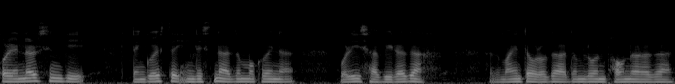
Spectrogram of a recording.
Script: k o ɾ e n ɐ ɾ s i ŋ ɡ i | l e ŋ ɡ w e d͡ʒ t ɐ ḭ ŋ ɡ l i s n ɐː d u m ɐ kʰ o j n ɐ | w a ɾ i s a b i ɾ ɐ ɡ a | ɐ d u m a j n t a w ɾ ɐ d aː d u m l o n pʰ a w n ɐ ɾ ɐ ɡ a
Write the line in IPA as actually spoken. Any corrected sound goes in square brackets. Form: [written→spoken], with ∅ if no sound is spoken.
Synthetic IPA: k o ɾ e n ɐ ɾ s i ŋ ɡ i | l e ŋ ɡ w e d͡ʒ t ɐ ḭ ŋ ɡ l i s n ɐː d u m ɐ kʰ o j n ɐ | w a ɾ i s a b i ɾ ɐ ɡ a | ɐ d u m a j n t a w ɾ ɐ [d→ɡ] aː d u m l o n pʰ a w n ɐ ɾ ɐ ɡ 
